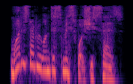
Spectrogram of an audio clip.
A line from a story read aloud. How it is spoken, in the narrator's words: she snapped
